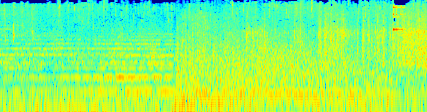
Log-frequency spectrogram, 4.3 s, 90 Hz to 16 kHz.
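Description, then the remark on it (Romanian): A steady droning hum with sustained tones abruptly gives way to a loud, roaring explosive blast as a Boeing 327 Lux airplane blows apart at high altitude, rumbling on as a dense, noisy wash until the end. “Bupuituri de șampanie și avion în fărâme.”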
